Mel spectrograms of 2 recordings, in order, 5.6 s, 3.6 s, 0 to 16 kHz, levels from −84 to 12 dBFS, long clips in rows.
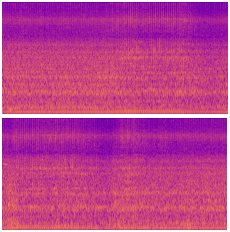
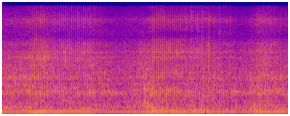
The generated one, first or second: second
